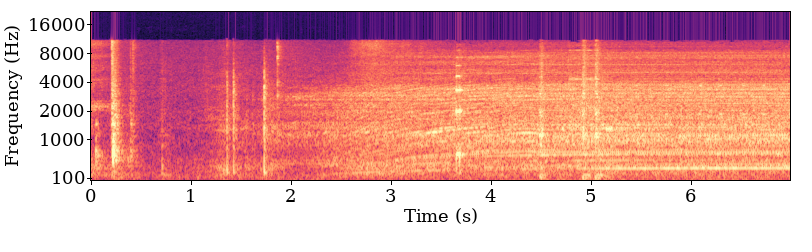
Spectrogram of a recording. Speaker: oh well still sounds like it's working absolutely perfectly just like it was before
